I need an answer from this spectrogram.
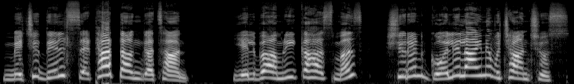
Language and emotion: Kashmiri, angry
